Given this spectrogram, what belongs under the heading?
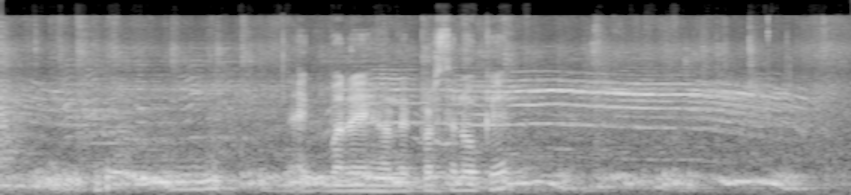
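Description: Black exhibition pigeons, a pair, coo in low throaty rolls that continue under a man's nearby speech.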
